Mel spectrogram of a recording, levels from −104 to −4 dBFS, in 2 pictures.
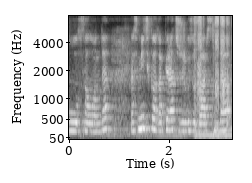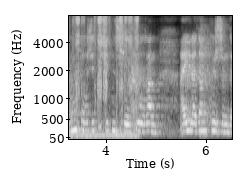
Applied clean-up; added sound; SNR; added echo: none; Writing; 2 dB; reverberation time 0.3 s.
